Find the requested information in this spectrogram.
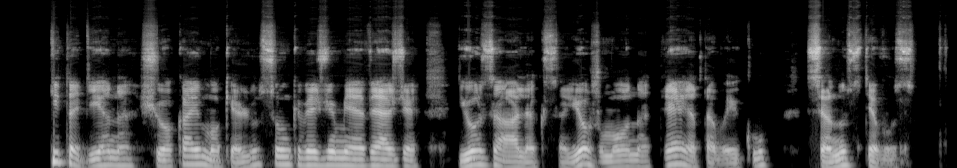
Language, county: Lithuanian, Vilnius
